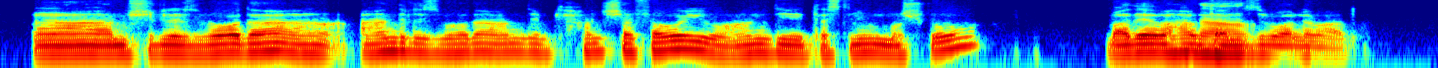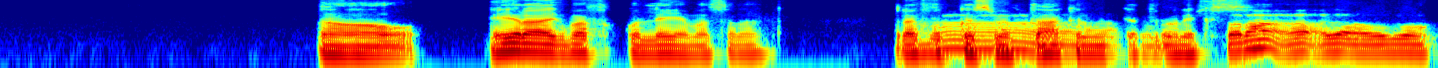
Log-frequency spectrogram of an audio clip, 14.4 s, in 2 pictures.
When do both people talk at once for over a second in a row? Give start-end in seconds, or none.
11.8-13.5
